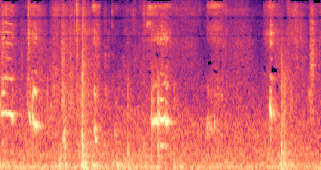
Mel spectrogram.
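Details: A fluffy male Toy Poodle puppy indoors gives short, high, thin whimpers and yips. They come irregularly, a few per second, with soft thumps and rustling between them.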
